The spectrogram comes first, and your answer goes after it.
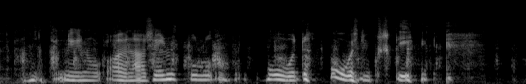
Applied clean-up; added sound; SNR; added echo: neural mask model RNNoise.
